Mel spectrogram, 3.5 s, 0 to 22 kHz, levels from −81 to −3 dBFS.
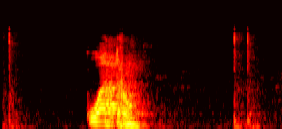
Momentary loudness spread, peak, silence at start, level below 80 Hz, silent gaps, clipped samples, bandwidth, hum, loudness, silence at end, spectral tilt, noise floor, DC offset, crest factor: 25 LU; -6 dBFS; 1.1 s; -60 dBFS; none; under 0.1%; 9.2 kHz; none; -22 LUFS; 0.4 s; -6.5 dB/octave; -74 dBFS; under 0.1%; 20 dB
